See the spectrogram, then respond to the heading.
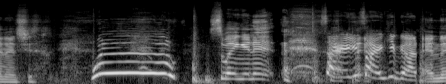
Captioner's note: hoots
